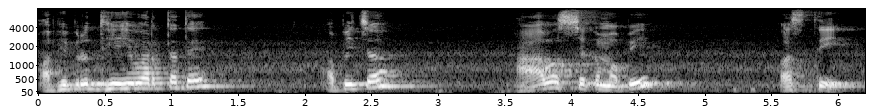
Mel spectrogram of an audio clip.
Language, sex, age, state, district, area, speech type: Sanskrit, male, 45-60, Odisha, Cuttack, urban, spontaneous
